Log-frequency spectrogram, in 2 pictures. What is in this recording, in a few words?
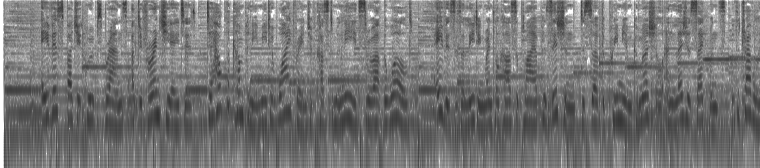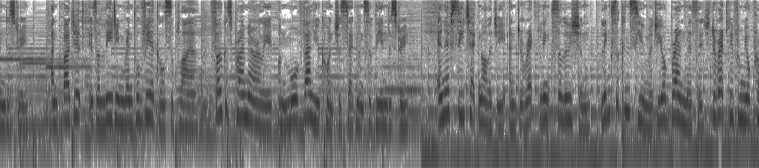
British Voice Female Corporate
